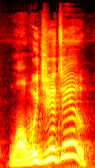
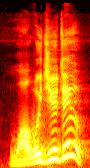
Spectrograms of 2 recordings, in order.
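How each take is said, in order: No difference in how they are said.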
